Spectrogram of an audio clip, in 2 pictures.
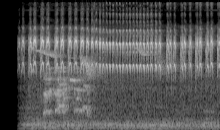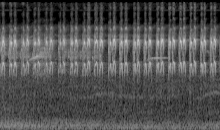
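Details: Woodpecker, locally called pelatuk sampit, calling nonstop: a long run of rapid, high, sharp chips, several per second and slightly uneven, after a brief burst of lower chatter near the start.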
